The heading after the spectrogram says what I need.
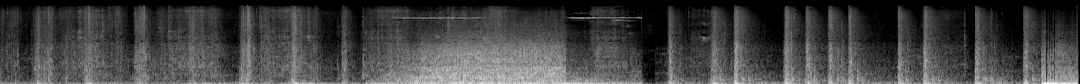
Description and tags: SonicPostcard CCSP YerayGerard
Cancladellas, January2013, sondebarcelona, SonicPostcard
